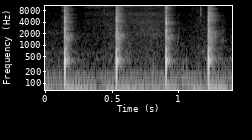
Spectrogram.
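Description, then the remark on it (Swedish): Four crisp, clicky plucks from a thin guitar plectrum flapping against strings, evenly spaced in a steady rhythm, fairly loud with no voices. “det blir lite knäppigare sound med tunnare plektrum liksom”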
